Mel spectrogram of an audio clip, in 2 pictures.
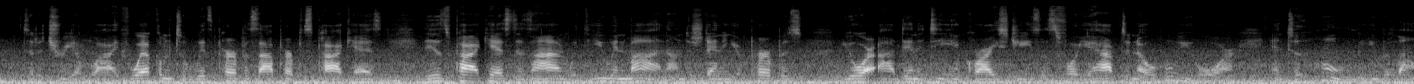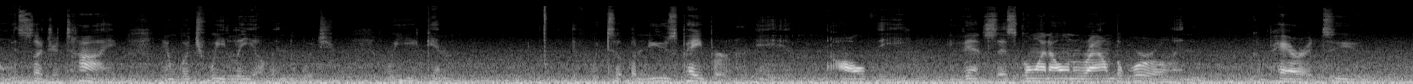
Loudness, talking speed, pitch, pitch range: -18 LUFS, 155 wpm, 90 Hz, 85-120 Hz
